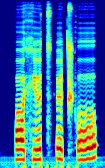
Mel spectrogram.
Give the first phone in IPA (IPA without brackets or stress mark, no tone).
ɔ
